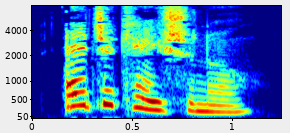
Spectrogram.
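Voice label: "educational", British English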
